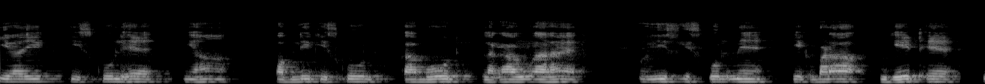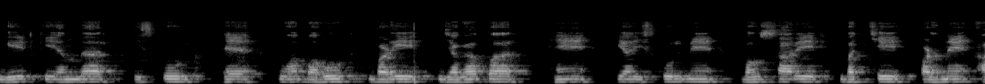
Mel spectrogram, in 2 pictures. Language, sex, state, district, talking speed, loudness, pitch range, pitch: Hindi, male, Bihar, Lakhisarai, 120 wpm, -30 LUFS, 120-125 Hz, 125 Hz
